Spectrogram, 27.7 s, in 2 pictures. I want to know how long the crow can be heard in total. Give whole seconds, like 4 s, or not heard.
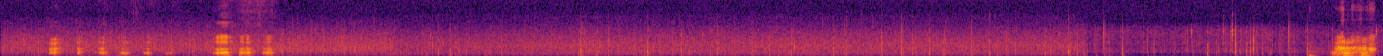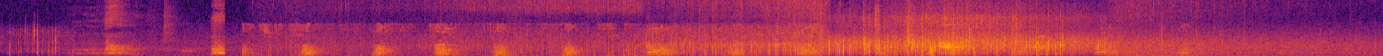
not heard.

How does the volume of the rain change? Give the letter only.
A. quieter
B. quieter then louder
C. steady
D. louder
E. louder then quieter
D.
